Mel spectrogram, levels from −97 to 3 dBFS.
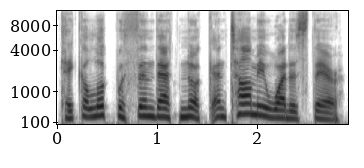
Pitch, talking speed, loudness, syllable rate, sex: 205 Hz, 245 wpm, -16 LUFS, 5.0 syllables/s, female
